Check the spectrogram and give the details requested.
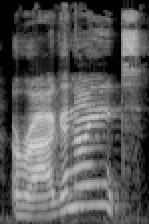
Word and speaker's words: aragonite: Okay, your gemstone, we have aragonite.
